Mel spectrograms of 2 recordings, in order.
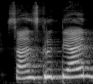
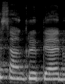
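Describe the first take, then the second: First: सांस्कृत्यायन said with a clear स before क्; wrong spelling said aloud. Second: सांकृत्यायन said with no स before क्; correct pronunciation. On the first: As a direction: say सांस्कृत्यायन as the wrong form, sounding the extra स. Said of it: "नहीं होता है". (गलत उच्चारण: सांस्कृत्यायन में आधा स बोलकर) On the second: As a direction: say सांकृत्यायन cleanly, straight from ं to क. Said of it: "होता है". (सही उच्चारण: सांकृत्यायन, बिना आधे स के) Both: Shown as a demonstration.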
